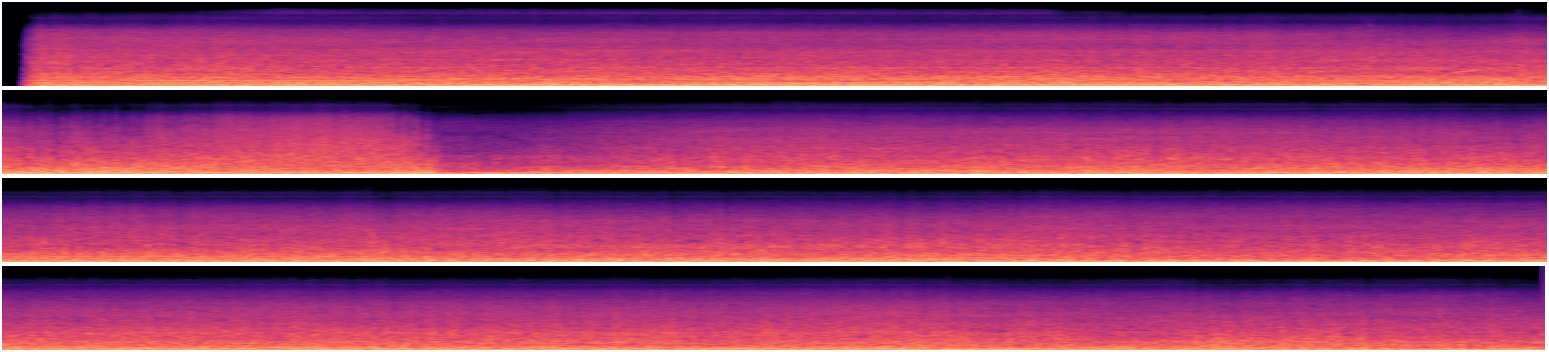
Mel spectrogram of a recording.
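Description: Steady drone of a skydiving jump plane's engines mixed with loud wind rushing through the open jump door and buffeting the helmet camera's microphone. About ten seconds in the sound changes abruptly and the wind rush takes over from the engine hum.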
